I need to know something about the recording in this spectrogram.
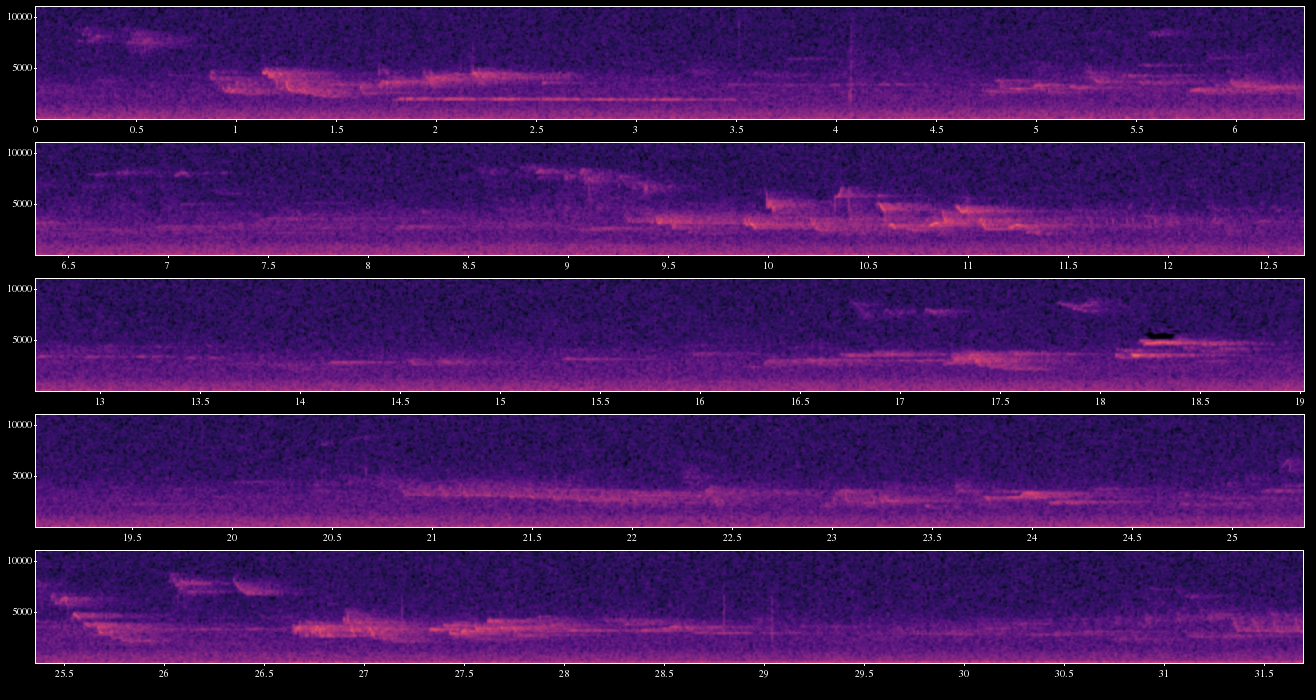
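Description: Forest songbirds singing, bursts of chirps and trills every few seconds, with one short steady whistle about two seconds in, over a faint steady background hiss.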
